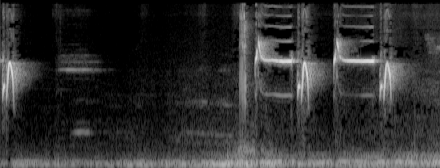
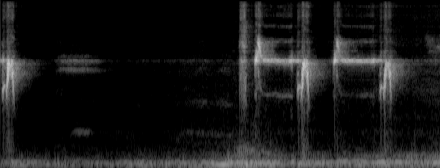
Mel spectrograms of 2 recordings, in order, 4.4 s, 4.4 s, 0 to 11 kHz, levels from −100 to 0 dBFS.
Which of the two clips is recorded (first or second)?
first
